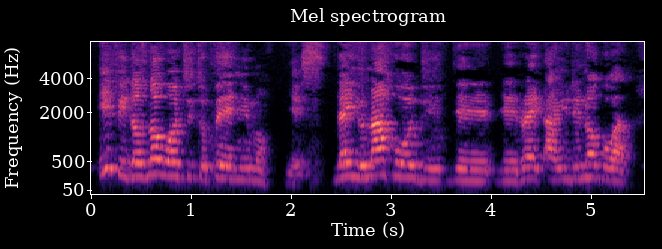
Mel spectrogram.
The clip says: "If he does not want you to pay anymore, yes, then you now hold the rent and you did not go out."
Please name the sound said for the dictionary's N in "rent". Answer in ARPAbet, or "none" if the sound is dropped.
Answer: none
